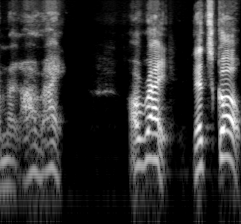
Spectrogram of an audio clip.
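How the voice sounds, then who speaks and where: An animated man with a bright, sharp tone talks at a moderate pace in a very clean recording with a silent background and a dry, close sound with no echo. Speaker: sports podcast host. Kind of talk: casual sports commentary rant. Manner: loud.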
